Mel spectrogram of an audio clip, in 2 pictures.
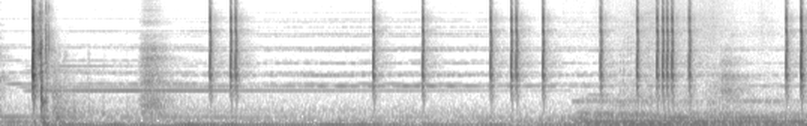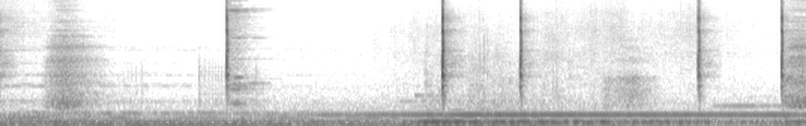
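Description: Short interface clicks tick again and again as a menu selection moves.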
